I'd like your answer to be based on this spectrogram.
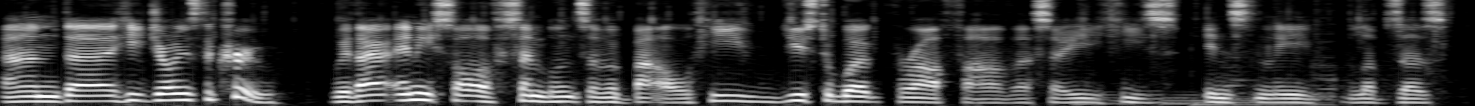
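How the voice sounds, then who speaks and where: Speaking at a normal speed with few pauses, this man has a mid-range, slightly bright voice. He's commentating on his own speedrun as he plays, explaining things somewhat hesitantly over the game's music.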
